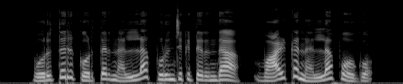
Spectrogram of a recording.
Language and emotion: Tamil, happy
